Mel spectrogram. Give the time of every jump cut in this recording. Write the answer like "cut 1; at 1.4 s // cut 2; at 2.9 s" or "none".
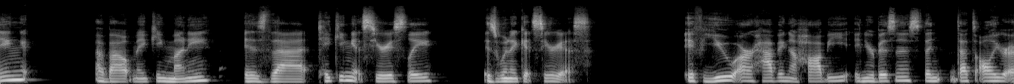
none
